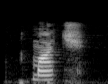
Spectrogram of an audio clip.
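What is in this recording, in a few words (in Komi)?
"мач", Komi-Zyrian, female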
